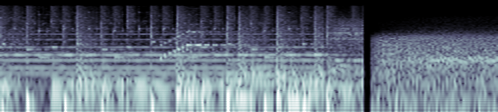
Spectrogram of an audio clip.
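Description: Video game music plays.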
